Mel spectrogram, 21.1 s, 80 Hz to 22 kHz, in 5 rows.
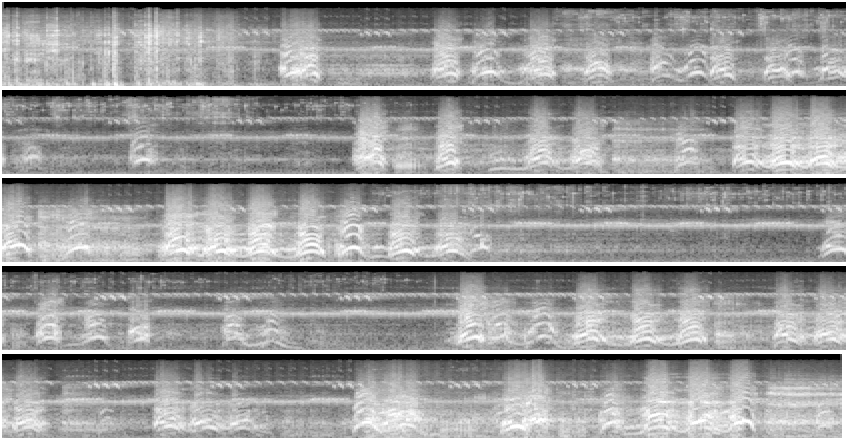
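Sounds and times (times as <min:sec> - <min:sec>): dogs barking and yelping: 0:00.0 - 0:21.0.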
